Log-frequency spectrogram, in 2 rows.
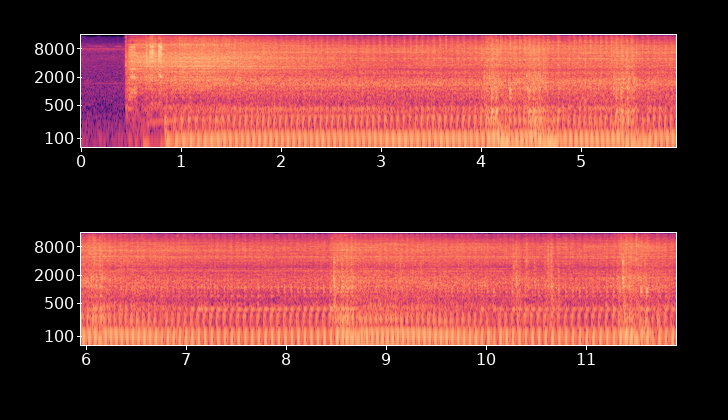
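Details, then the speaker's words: Suzuki Eiger 400 quad (about 2,000 miles, 340 hours) started after a replacement carburetor and fresh oil (three quarts): catches within half a second into a steady, even idle with a firm low thump and no misses; healthy. "here it is now it's running idling fine just changed out the oil in it"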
